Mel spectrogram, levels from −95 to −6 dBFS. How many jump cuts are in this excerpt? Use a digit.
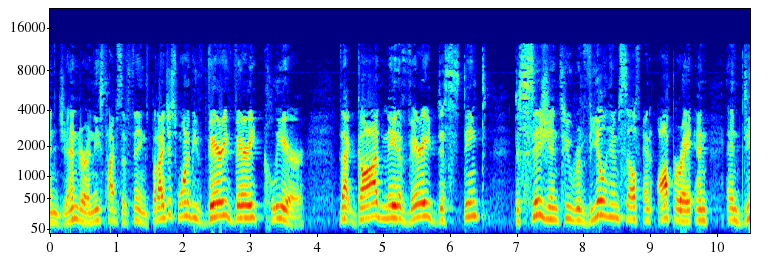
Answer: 0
